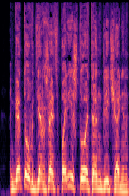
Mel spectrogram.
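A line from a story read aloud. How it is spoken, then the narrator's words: Shout. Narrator (Russian): крикнул Ральстон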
